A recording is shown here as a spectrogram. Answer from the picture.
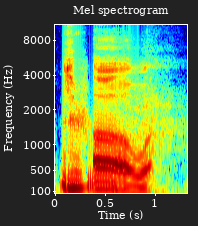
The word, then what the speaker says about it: Zerubbabel: The Lord rejoices to see the work begin, to see the plumb of Zerubbabel. How do you say that? – Which one? Zerubbabel.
